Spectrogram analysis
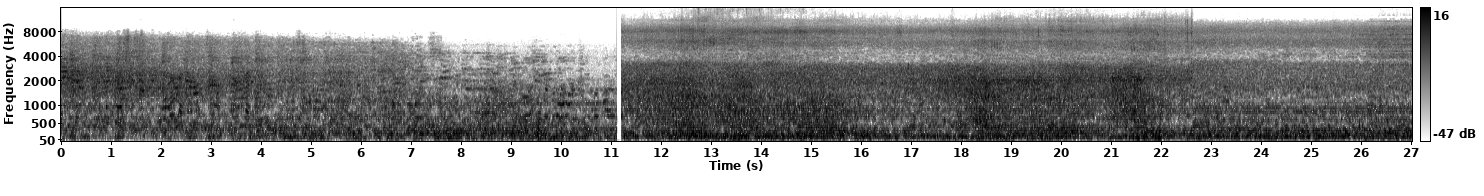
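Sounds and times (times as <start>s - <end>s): wind buffeting microphone: 0.0s - 27.0s
surf breaking on beach: 11.2s - 23.1s.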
